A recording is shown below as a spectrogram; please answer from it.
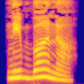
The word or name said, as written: ನಿಬ್ಬಾನ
